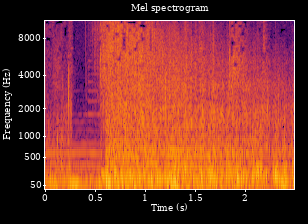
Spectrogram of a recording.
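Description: Intro music for a logo reveal, with a deep boom and a rush of noise hitting about half a second in, then fading.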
